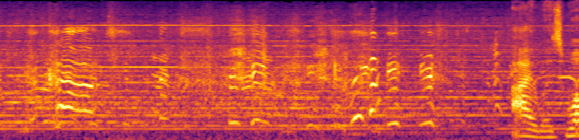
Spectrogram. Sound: all laughing

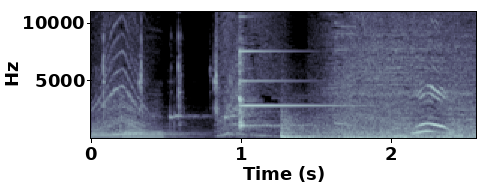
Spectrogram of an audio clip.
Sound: ding

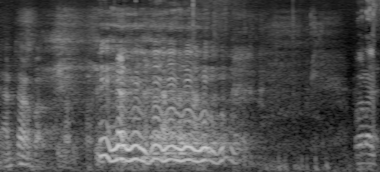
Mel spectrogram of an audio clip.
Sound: laughter

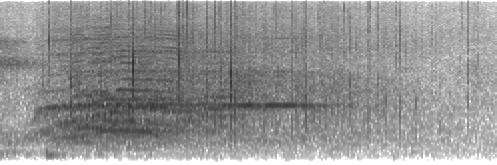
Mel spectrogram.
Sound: audience cheering

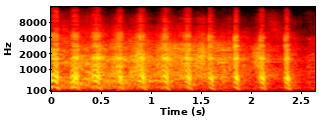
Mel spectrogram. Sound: laughter

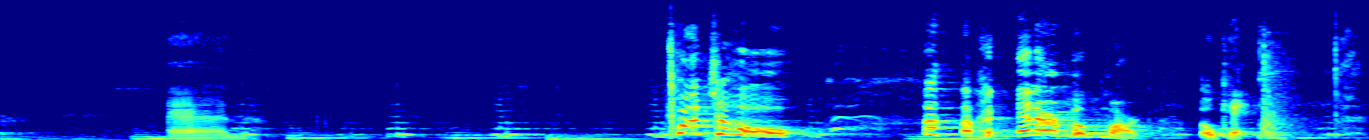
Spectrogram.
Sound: laughing

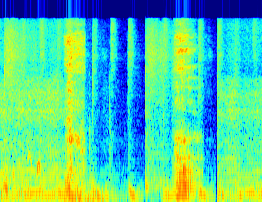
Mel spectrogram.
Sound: cough

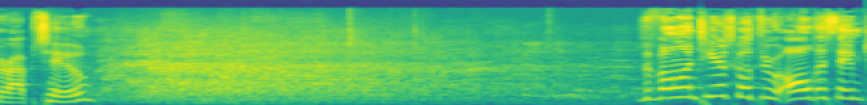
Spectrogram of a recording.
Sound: audience laughing

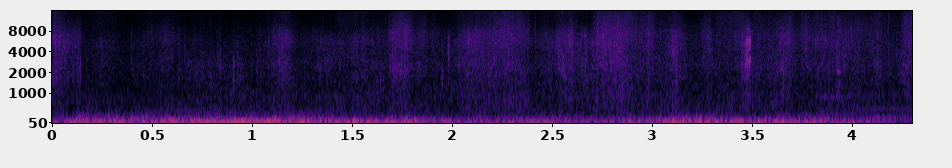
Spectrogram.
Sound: grass rustling

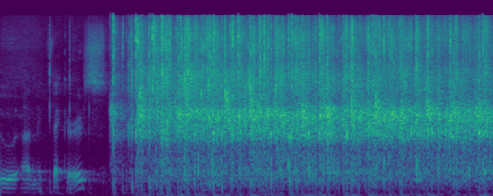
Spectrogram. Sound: applause

